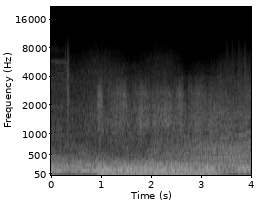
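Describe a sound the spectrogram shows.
Aircraft engines drone during an air battle.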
